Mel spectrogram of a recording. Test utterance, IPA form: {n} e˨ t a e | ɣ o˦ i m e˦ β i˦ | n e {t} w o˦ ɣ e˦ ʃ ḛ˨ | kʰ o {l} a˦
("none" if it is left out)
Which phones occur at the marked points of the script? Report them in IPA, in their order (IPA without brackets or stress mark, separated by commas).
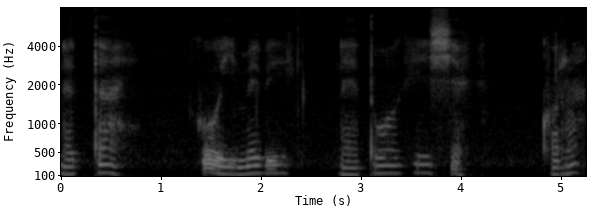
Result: n, t, ɾ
